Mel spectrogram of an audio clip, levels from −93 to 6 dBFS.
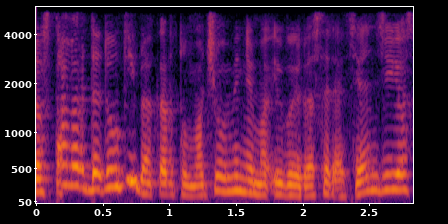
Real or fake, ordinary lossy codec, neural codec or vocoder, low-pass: fake; AAC, 48 kbps; codec, 16 kHz in and 24 kHz out, 1.1 kbps, FireRedTTS-2 codec; 5.4 kHz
